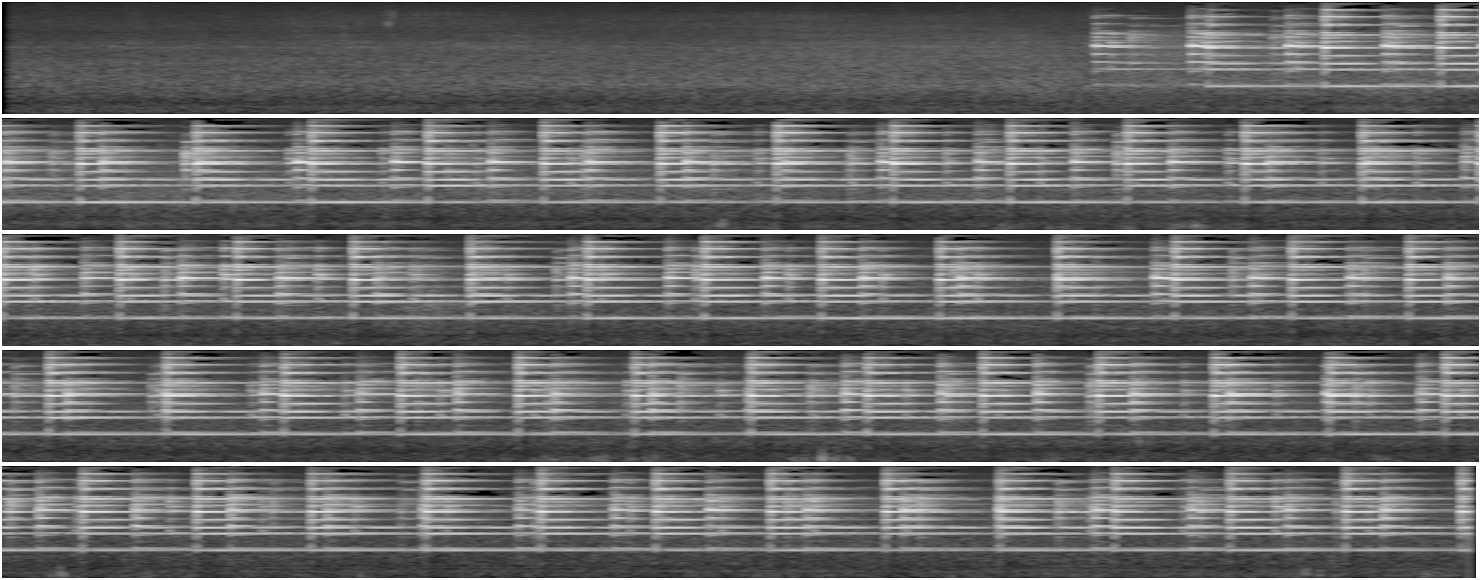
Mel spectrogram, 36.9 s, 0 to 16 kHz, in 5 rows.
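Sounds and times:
level crossing warning bells: 0:05.4 - 0:36.9.

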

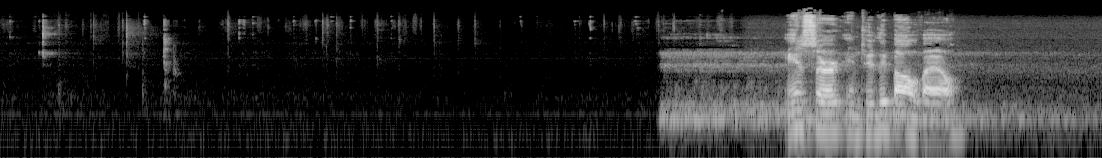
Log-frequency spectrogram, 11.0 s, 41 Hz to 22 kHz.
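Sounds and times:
faint clicks and handling noise: 0:00.0 - 0:06.6
faint steady hum: 0:00.0 - 0:11.0.

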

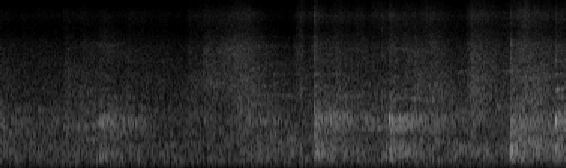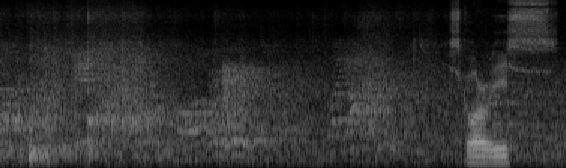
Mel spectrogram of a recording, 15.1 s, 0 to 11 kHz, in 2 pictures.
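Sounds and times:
tennis ball bouncing: 0:04.1 - 0:09.2
tennis racket striking ball: 0:04.1 - 0:09.5.

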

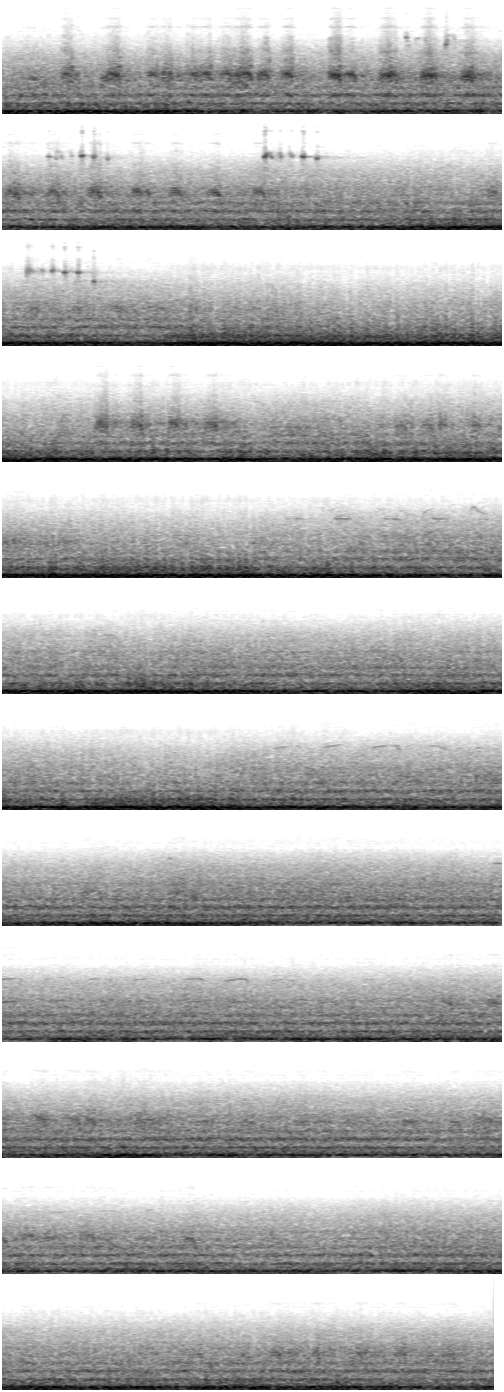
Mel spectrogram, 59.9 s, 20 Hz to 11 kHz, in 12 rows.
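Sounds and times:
faint steady hum: 0:00.0 - 0:59.9
loud low rumble: 0:00.0 - 0:59.9
short bird calls: 0:03.3 - 0:08.4, 0:10.2 - 0:11.1.

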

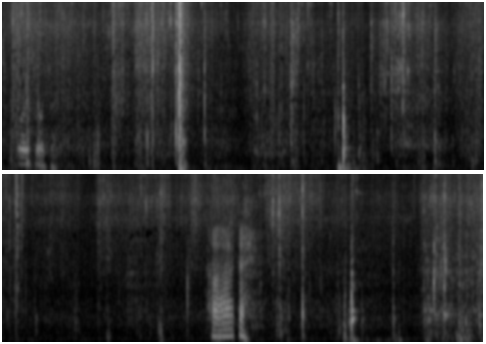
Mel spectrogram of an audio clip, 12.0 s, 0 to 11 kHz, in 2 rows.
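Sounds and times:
axe chopping wood: 0:01.8 - 0:02.6, 0:04.2 - 0:04.5.

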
